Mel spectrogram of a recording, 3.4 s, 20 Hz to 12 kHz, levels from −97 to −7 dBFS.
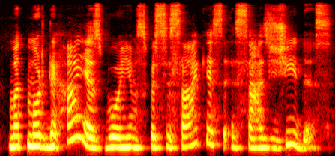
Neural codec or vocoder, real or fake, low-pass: none; real; 10.8 kHz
